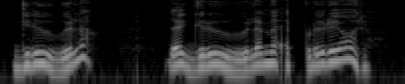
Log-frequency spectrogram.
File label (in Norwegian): gruele, Numedalsmål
